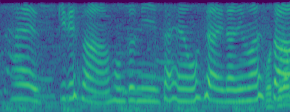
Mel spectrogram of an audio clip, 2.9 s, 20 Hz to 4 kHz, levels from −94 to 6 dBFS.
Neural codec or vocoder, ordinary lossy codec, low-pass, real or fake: none; none; 3.6 kHz; real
